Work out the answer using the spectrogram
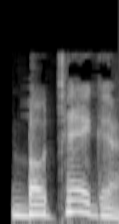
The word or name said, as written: bottega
